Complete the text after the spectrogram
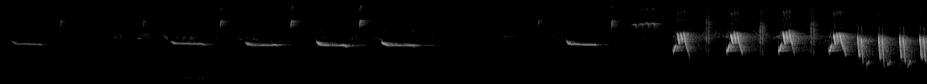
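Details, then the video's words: Thrush nightingale singing in Estonia: a series of clear pure whistles, each with a slight downward slur, then a loud, rapid run of harsh, throaty knocking notes that speeds into a dry rattle. "Thrush nightingale"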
